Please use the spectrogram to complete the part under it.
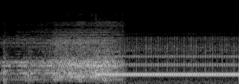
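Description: Telephone tones play as a number is dialed: a noisy, hissing stretch changes into a steady, clear tone that holds to the end.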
